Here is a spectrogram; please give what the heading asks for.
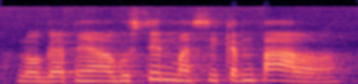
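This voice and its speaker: A woman's voice: a little high, fairly even intonation, a little fast, a bit bright. Chatty woman coaching news anchors. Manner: chatty, many fillers and restarts. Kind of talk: casual coaching talk.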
